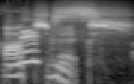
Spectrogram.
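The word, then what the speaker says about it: Oxmyx: Omix. Oxmix.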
